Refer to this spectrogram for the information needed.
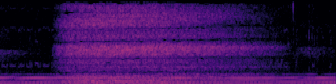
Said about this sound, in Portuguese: Ainda com os olhos abertos, tome uma respiração bem profunda.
